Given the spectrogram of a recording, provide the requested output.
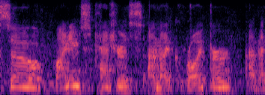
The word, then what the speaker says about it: Petrus: Next is Petrus, if I'm pronouncing that right. Yeah, it's Petrus. So my name's Petrus.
